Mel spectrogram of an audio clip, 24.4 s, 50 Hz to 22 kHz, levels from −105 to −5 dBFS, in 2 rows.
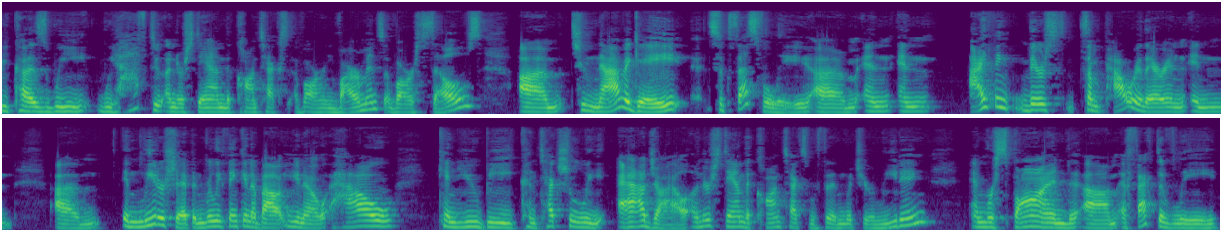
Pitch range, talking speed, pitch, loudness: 145-195 Hz, 135 wpm, 160 Hz, -32 LUFS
